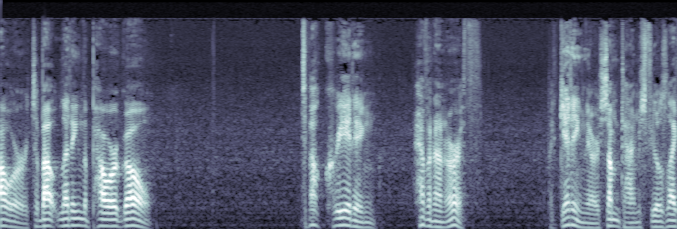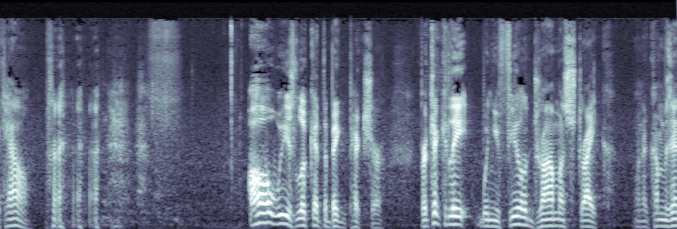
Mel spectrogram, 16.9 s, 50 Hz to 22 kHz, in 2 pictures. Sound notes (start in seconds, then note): 9.0 chuckles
